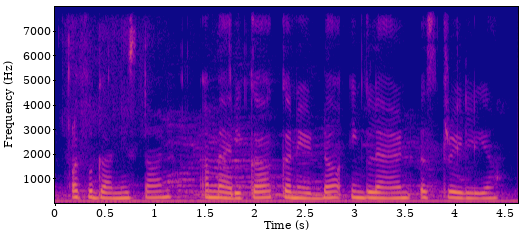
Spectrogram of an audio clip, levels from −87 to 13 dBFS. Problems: none marked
